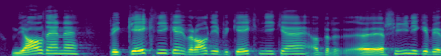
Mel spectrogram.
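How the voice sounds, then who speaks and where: A man is talking here. His pitch is high. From Zürcher Oberland, Switzerland. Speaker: pastor. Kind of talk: sermon.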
